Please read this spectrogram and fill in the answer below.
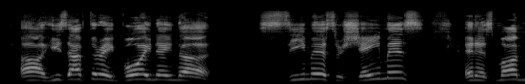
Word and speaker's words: Seamus: His name's Seamus, but it's spelled Seamus. I know, Apple Ricky. I know, I know. I almost said Seamus though, but I was like, oh, it's Seamus.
